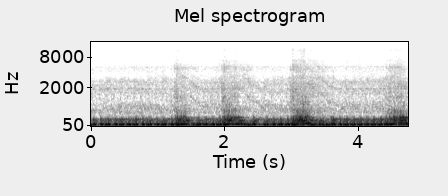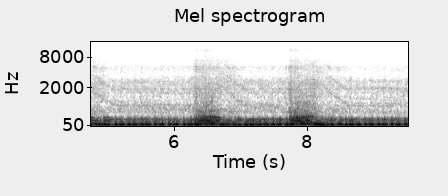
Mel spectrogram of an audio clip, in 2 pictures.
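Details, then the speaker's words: Honda VTR V-twin motorcycle with 41,000 miles, newly bought; deep, lumpy idle with several crisp throttle blips rising and falling cleanly, no rattles or misfires; normal start-up and revving. "It's got 41,000 miles on the clock, which, okay, considering the age, it's not a lot, but it runs nice. So let me start it up then, see if it starts."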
